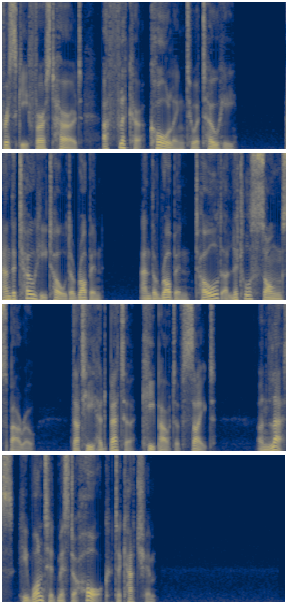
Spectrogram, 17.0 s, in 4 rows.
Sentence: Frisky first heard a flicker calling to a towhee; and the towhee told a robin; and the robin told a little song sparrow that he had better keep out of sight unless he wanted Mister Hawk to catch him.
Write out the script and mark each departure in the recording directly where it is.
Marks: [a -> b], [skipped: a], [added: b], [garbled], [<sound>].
Frisky first heard a flicker calling to a towhee; and the towhee told a robin; and the robin told a little song sparrow that he had better keep out of sight unless he wanted Mister Hawk to catch him.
